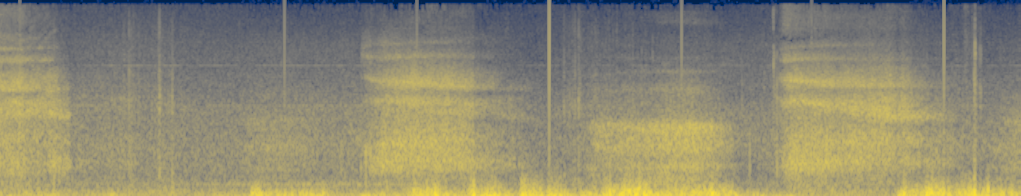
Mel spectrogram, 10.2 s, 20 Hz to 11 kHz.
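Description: A woman breathing deeply and audibly in time with slow seated arm strokes: four long breaths, one at the start, then about 4, 6.5 and 8.5 seconds in, over a low rumble.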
